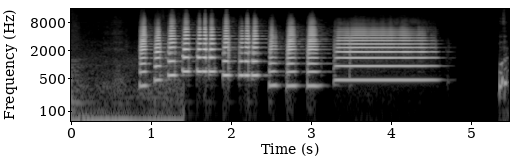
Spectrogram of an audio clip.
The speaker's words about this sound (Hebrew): יש הרבה סוגים של עממים. אה, יש את העמם הזה שמתכתי וישר, ולכן קוראים לו straight mute, הוא נשמע ככה.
